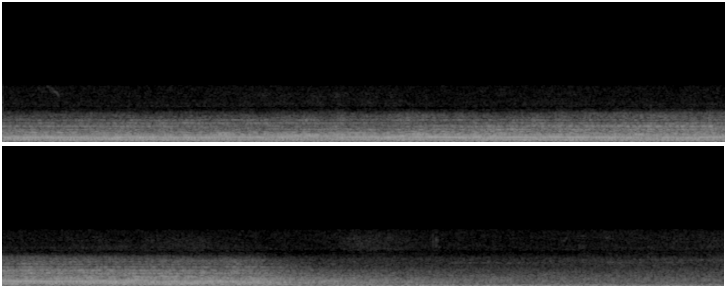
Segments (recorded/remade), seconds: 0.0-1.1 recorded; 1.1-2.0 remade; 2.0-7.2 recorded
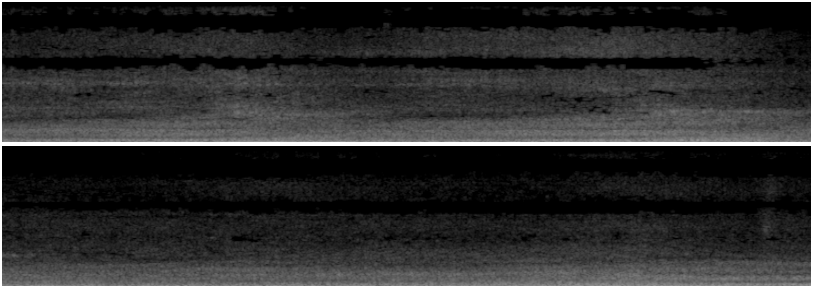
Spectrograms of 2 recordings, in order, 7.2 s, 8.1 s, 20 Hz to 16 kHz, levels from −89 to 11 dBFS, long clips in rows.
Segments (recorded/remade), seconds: 0.0-4.8 recorded; 4.8-7.1 remade; 7.1-8.1 recorded

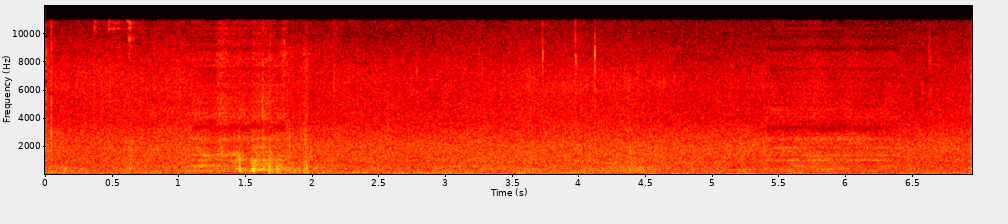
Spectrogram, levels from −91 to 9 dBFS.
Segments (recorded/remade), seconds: 0.0-1.1 recorded; 1.1-1.8 remade; 1.8-5.4 recorded; 5.4-6.4 remade; 6.4-7.0 recorded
